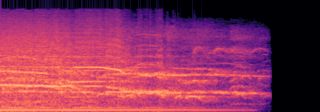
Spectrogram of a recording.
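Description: A band's final chord held and ringing out, with a deep sustained bass note under accordion and guitars and whoops and shouts over it. It fades, then cuts off suddenly to silence about three and a half seconds in.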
